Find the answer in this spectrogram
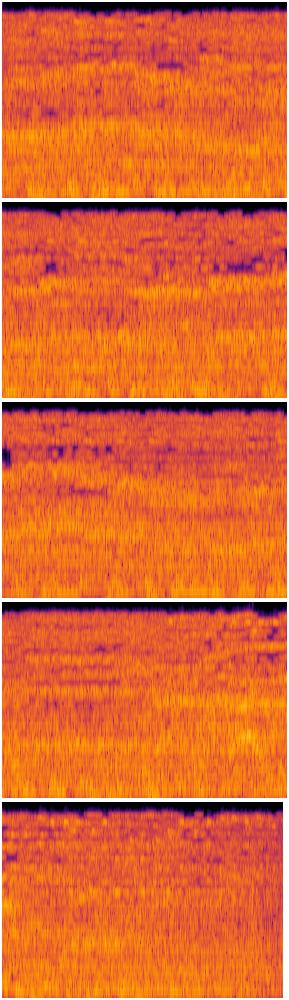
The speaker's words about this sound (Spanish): Aplauso ahí para el Papa y la Iglesia, que vamos a tener aquí estos beatos.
